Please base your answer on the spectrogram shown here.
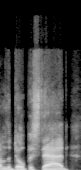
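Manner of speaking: normal talking voice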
